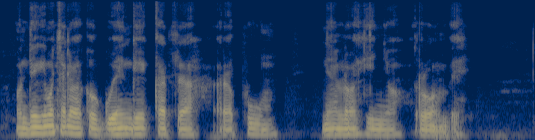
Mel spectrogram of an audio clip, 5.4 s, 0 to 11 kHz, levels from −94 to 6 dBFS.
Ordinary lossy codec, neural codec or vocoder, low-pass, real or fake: none; vocoder, 22.05 kHz, 80 mel bands, WaveNeXt; none; fake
